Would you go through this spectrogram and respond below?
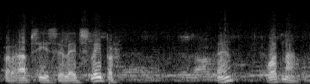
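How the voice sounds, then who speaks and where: An actor playing a secret agent's cautious, questioning partner, speaking precisely and formally in a fifties radio drama. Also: male voice, fairly low pitch, animated, normal speed, a crowd in the background, close to an everyday voice. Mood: pondering, questioning. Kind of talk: 1950s radio drama acting. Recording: vintage radio recording, background murmur.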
